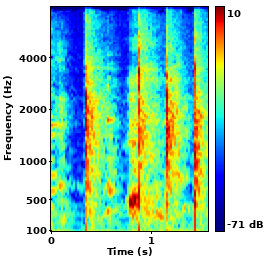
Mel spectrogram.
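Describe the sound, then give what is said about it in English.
Four sharp hand claps in a steady beat, showing how a whole church audience clapped along to country music songs, with a longer gap after the first and then three evenly spaced claps. Each one is crisp and fairly loud with a short ringing tail. “And the whole church clapped like this”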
